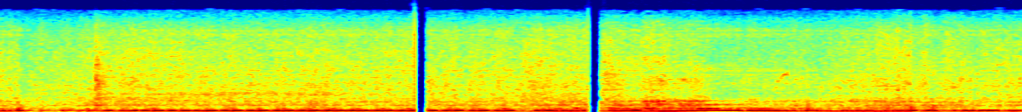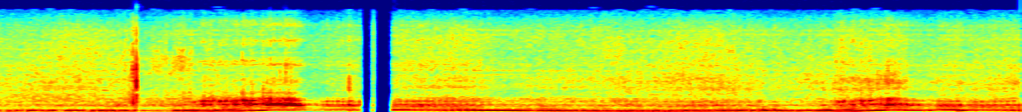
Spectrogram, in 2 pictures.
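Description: Car engine idling and revved three times, each rev rising quickly and sliding back down to idle. A few abrupt cuts briefly break the sound.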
